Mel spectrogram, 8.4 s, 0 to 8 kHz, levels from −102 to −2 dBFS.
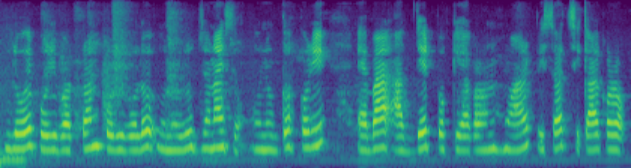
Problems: none marked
